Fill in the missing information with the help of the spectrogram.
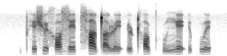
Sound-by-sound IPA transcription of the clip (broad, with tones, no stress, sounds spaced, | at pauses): pʰ ɪ˨˦ ʃ ʏ˥˩ x ɒ˨˦ z e˨˦ t͡sʰ a˥˩ ʈ a˩ ɭ e˩ ʔ ʏ˩˧˩ ʈʰ ɒ˥˩ kʷʰ i˩ ŋ e˥˩ ʔ ɪ˩ kʷ ɪ˥˩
